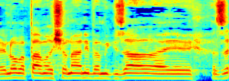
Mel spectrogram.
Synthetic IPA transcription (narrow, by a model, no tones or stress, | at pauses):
lo̞bepaːmaʁiʃo̞naːnibamiɡzaʁe | az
